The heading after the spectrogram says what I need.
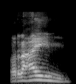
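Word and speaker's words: rhyme: উদাহরণটা আমরা সেকশন ফাইভেও দিছি এখানে এইচ টা সাইলেন্ট রাইম আমরা কি বলছিলাম ওয়াই এর পরে কনসোনেন্ট শেষে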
